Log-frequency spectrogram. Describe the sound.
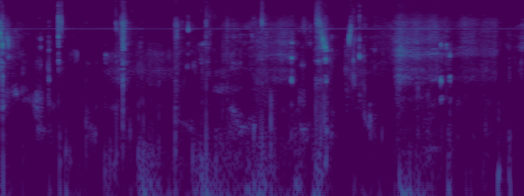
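Biting and chewing a milk chocolate bar with soft hazelnut filling: several squishy, slightly crunchy bites followed by wet, irregular chewing and mouth noises at moderate loudness.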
